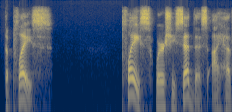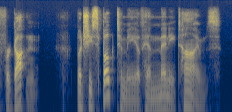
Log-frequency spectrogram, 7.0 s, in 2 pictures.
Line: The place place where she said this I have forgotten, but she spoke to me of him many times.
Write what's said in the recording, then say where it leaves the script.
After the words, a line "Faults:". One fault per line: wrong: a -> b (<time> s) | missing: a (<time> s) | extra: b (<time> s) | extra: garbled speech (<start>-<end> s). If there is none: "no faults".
The place place where she said this I have forgotten, but she spoke to me of him many times.
Faults:
no faults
